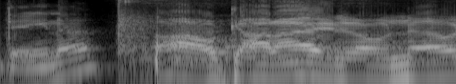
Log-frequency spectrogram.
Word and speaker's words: Dina: her name is pronounced Dana.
